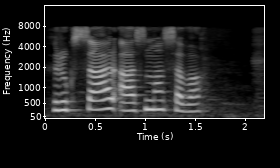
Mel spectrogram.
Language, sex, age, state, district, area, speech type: Urdu, female, 30-45, Bihar, Supaul, urban, spontaneous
